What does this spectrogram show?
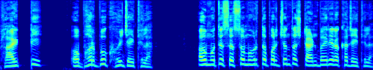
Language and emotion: Odia, fearful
